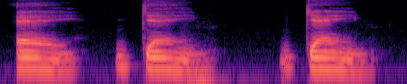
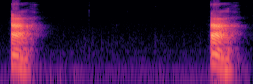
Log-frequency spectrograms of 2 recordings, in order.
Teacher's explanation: However, the second vowel, the mouth is much further open.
